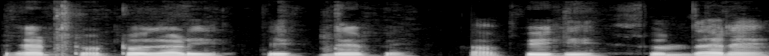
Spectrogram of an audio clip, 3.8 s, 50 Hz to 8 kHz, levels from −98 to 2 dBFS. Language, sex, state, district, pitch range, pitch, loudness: Hindi, male, Bihar, Supaul, 105-125 Hz, 110 Hz, -19 LUFS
